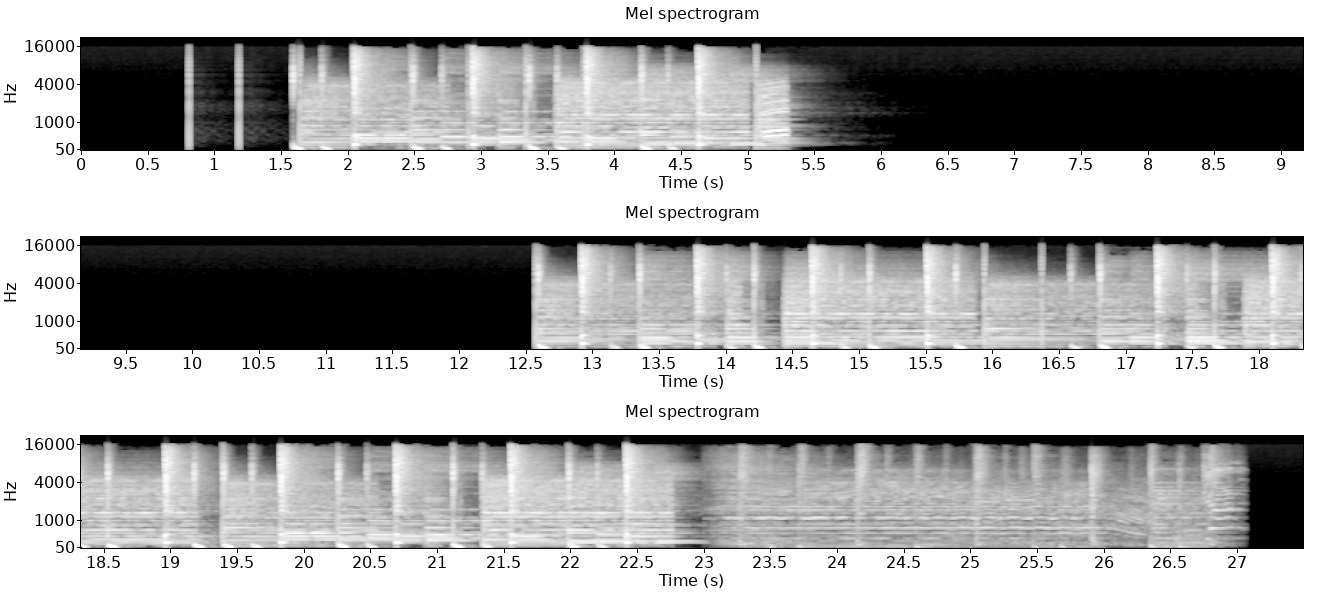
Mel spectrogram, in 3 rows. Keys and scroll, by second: 0.7 F7, 5.3 space, 9.4 Up, 12.4 space, 22.7 space, 26.8 space.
